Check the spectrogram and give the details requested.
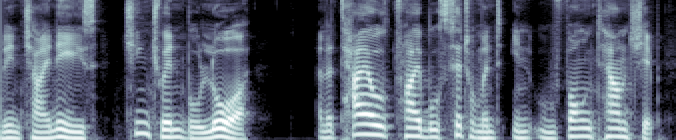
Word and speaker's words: Atayal: called Taiyazu in Chinese and Dayan in the Atayal languages. Throughout this video, I will be using the standard English pronunciation of this word, Atayal, unless I am citing or quoting Atayal people themselves.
